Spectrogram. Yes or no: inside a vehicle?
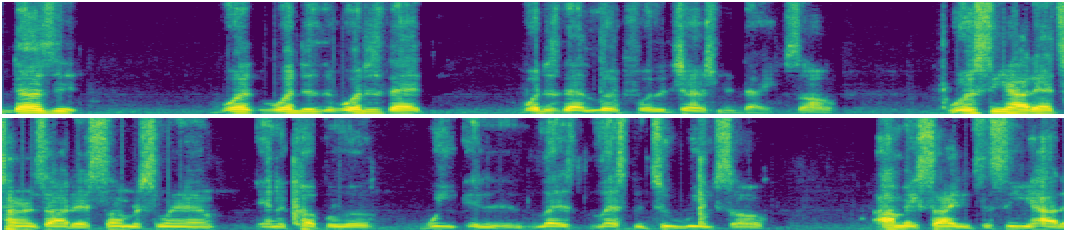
yes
